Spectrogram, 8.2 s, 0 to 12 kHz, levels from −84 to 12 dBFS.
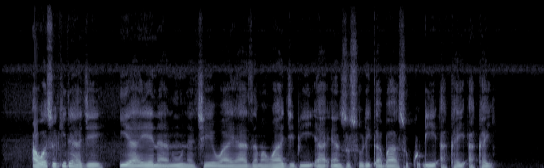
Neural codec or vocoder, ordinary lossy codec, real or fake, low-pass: none; none; real; none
